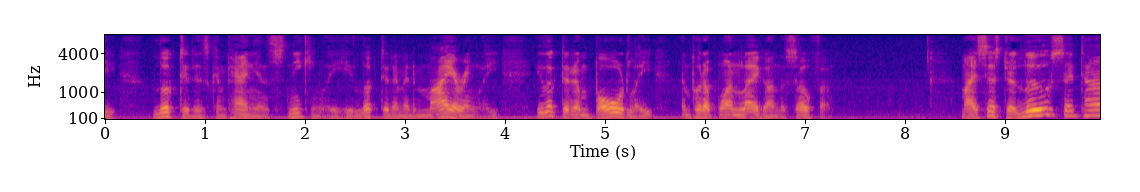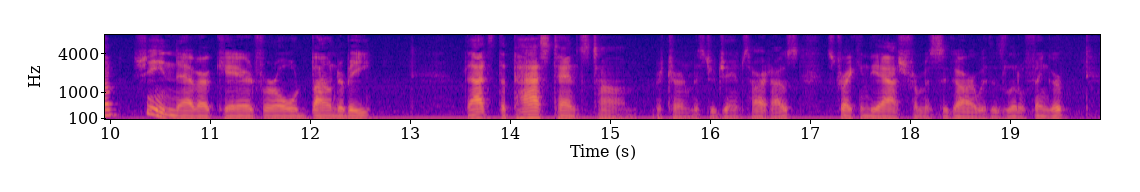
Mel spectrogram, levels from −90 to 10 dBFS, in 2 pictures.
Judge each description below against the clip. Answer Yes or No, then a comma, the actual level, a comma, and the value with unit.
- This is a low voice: Yes, very low, 90 Hz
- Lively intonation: Yes, wide, 6.0 semitones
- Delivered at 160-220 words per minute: Yes, average, 165 wpm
